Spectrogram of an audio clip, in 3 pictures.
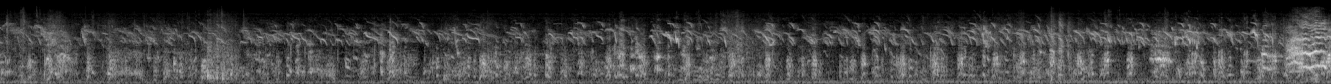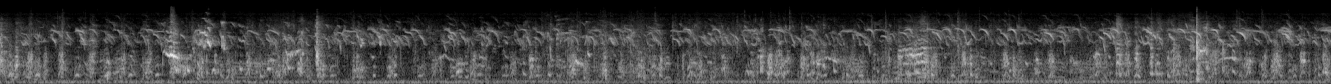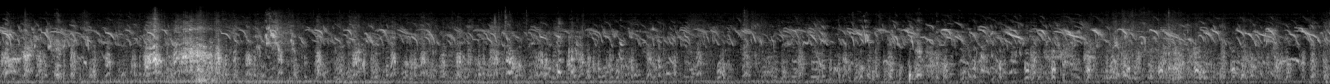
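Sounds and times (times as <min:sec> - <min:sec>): chickens clucking: 0:00.0 - 0:39.9
chicks peeping: 0:00.0 - 0:39.9.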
